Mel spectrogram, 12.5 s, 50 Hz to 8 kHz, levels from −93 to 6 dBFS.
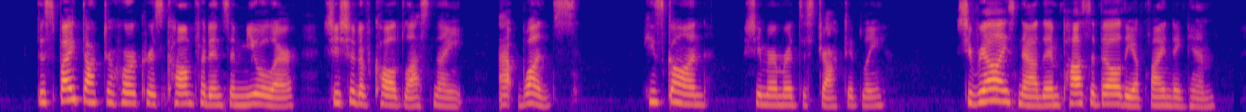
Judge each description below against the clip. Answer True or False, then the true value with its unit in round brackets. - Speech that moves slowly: True (130 wpm)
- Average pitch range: True (3.8 semitones)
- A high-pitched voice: True (195 Hz)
